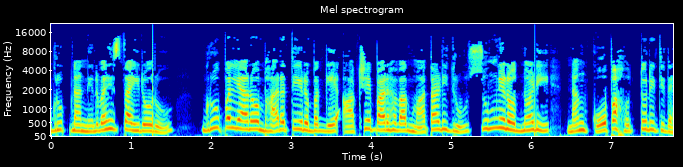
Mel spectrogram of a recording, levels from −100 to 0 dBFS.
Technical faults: MP3 compression; repeated buffer

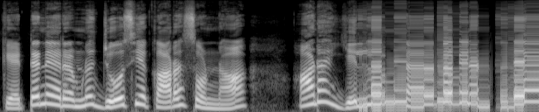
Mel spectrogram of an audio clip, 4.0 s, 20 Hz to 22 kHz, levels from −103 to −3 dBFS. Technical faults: robotic sound from repeated short buffers

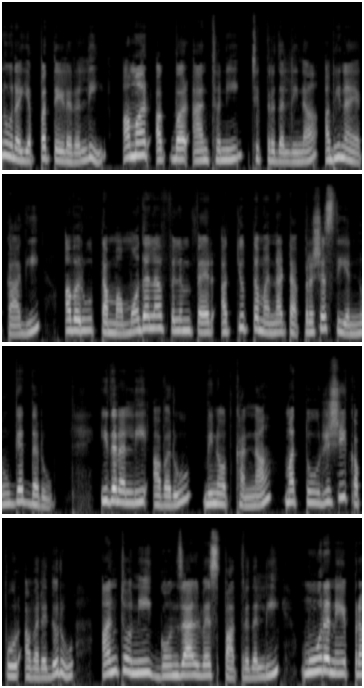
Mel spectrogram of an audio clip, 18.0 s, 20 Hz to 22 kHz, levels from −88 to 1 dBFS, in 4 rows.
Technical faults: pre-echo

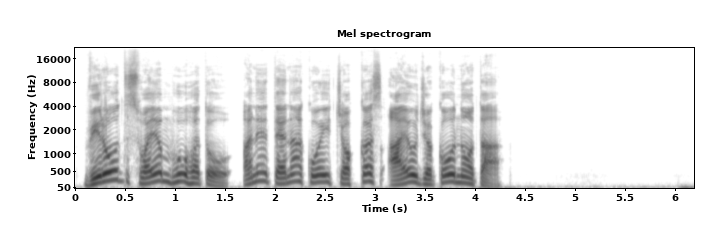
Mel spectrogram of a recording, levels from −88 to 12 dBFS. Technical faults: none

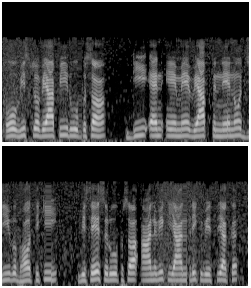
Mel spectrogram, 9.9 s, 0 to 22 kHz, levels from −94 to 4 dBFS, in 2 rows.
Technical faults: overdone noise removal; concealed Bluetooth headset packet loss

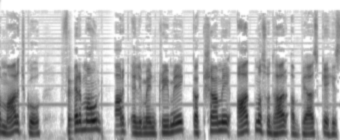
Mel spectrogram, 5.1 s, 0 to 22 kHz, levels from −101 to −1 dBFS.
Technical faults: USB whine; burst of packet loss; short concealed packet loss

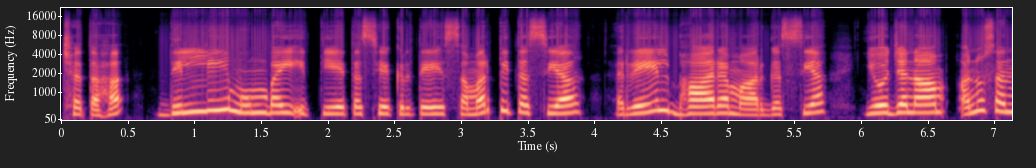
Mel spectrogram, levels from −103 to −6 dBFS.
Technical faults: filter restarted on every block

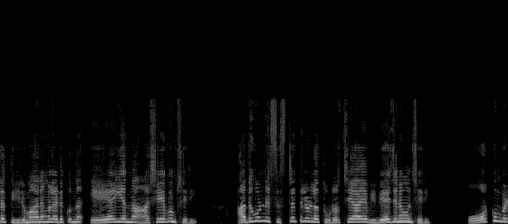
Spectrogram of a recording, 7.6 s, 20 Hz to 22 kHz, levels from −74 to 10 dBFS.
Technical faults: HE-AAC compression

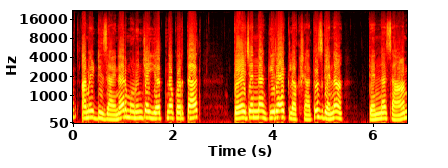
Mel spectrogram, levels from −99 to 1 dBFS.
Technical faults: hard clipping

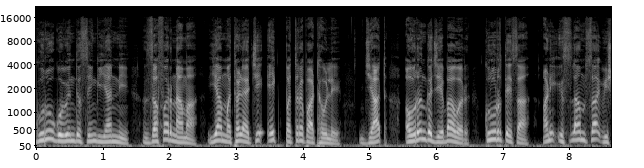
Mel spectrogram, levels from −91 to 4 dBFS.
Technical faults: none

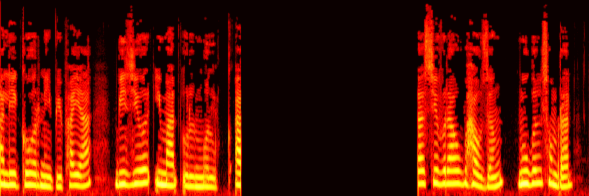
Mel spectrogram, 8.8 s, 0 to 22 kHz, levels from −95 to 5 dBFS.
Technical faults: audio dropout to silence

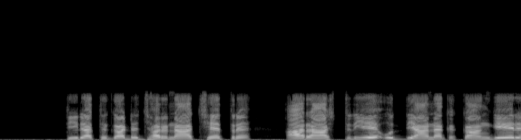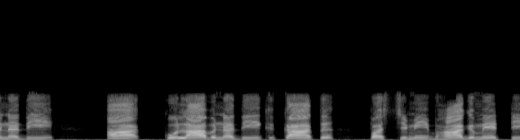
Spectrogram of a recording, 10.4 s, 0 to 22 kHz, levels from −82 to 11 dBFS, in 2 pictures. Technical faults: none

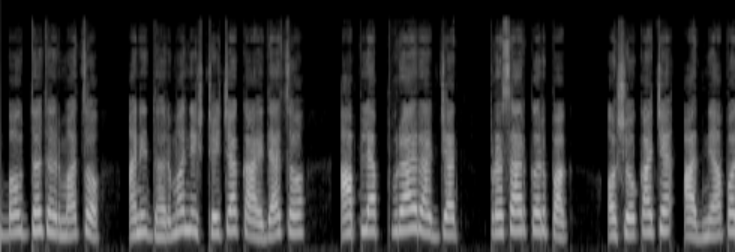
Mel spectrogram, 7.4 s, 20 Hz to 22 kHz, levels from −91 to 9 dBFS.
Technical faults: pre-echo

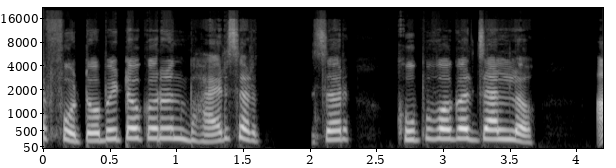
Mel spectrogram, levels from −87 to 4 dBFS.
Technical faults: long network dropout

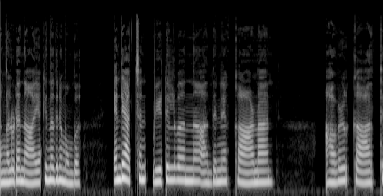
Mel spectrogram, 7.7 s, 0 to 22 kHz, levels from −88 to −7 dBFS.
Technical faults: damaged data in a compressed stream; time-stretched section

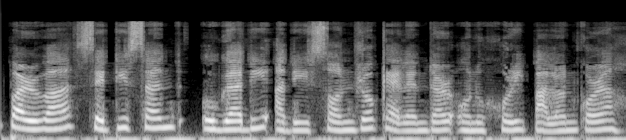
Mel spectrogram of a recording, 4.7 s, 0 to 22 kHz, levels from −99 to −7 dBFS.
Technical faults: HE-AAC compression; pre-echo

